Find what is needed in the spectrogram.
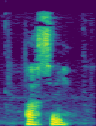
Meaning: A selfie of a group of people
- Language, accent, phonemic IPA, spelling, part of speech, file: English, Southern England, /ˈʌsi/, usie, noun, LL-Q1860 (eng)-usie.wav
